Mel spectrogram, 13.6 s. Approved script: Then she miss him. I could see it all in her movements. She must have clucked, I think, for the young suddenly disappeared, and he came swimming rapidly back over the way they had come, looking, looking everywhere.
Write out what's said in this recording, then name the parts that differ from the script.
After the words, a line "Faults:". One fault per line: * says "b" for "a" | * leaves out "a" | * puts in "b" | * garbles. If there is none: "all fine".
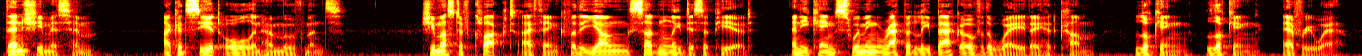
Then she miss him. I could see it all in her movements. She must have clucked, I think, for the young suddenly disappeared, and he came swimming rapidly back over the way they had come, looking, looking everywhere.
Faults:
all fine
